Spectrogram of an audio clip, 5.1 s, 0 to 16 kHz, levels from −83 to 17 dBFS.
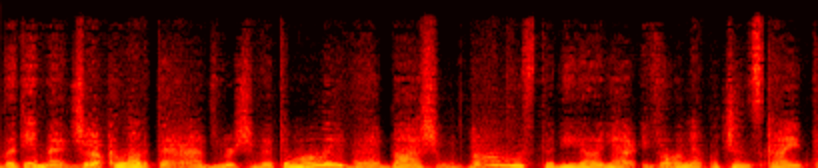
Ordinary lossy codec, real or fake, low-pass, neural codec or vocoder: AAC, 48 kbps; fake; 14.4 kHz; codec, 44.1 kHz, 0.9 kbps, DAC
